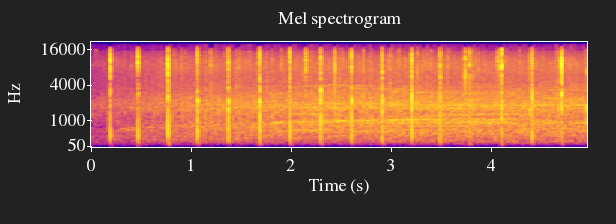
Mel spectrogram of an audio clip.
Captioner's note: audience applause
